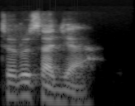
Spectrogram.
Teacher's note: ada 2 S yang mana itu serupa atau sama, kita bisa menghubungkannya dengan menjadikannya pelafalan terus saja. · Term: same or similar sound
